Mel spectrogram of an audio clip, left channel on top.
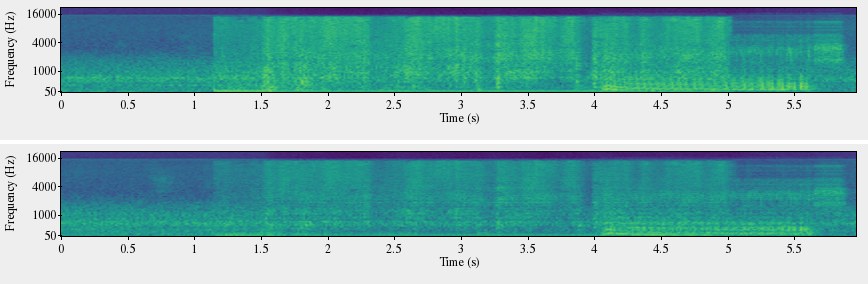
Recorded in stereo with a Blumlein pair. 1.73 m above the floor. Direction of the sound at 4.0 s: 65° left.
